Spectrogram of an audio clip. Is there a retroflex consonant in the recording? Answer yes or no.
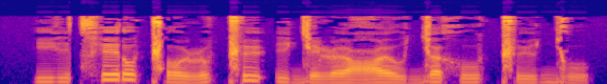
yes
